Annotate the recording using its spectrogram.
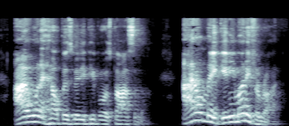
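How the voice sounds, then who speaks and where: Lively intonation and an animated tone mark this man's fairly high-pitched delivery at a fairly quick pace. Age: 50s. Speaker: network marketing team leader. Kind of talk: motivational training call. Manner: fast.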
